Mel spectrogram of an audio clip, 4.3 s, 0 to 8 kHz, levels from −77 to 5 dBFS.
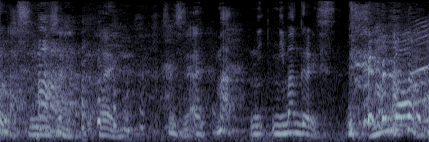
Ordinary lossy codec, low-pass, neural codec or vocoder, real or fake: none; none; none; real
